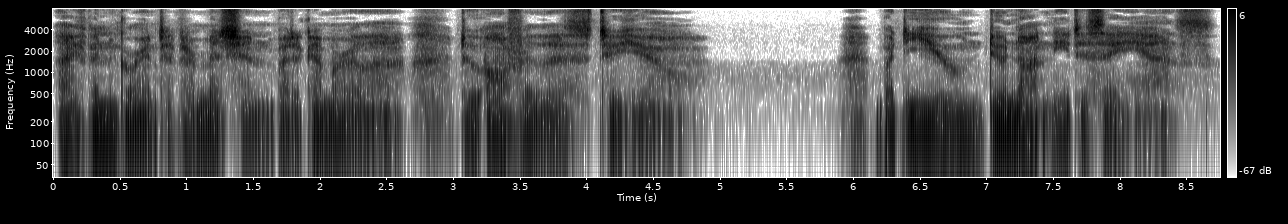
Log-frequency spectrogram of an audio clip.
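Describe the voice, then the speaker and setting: A man voicing a lovesick vampire in intimate ASMR roleplay, husky and breathy, often dropping toward a whisper, halting, tender and earnest, close on the mic. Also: a bass voice, animated, no echo, heavily acted. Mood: tender, devoted. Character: lovesick male vampire returning to his lost lover. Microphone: close binaural microphone.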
